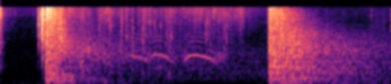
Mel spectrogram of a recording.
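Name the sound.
gunshots fired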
